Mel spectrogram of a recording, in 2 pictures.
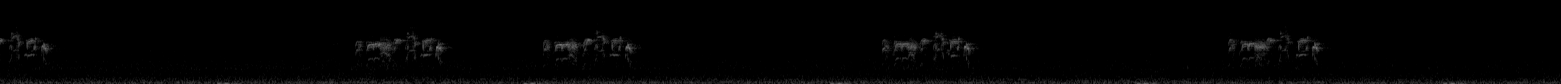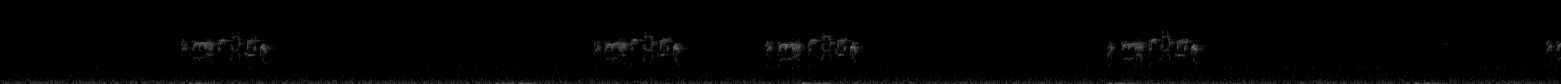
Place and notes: Merle de la Réunion.
Les piafs de l'île de la Réunion ont eu un heureux événement, d'un coup les humains se sont arrêté d'envahir la forêt avec des marmailles hurlants, on arrêté de se promener en ULM et en hélico, depuis le 19 mars 2020 c'est calme même quand il fait beau, et depuis des années on n'avait pas pu faire l'expérience du beau temps, ciel bleu + soleil en même temps que les chants d'oiseaux. Mais les oiseaux ne sont pas si actifs que cela, ils n'ont pas encore repris l'habitude d'exploiter cette partie de la journée pour leur communications longue distance.
La Réunion, France, 28 March 2020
